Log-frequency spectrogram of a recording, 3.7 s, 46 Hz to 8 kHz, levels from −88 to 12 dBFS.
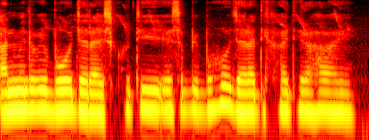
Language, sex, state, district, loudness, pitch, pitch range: Hindi, male, Arunachal Pradesh, Lower Dibang Valley, -14 LUFS, 140 Hz, 130-140 Hz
